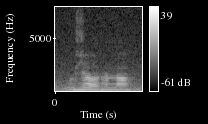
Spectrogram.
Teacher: Pehmeä ja hiukan suhahtava, mutta siellä pitää kuulla se Z.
